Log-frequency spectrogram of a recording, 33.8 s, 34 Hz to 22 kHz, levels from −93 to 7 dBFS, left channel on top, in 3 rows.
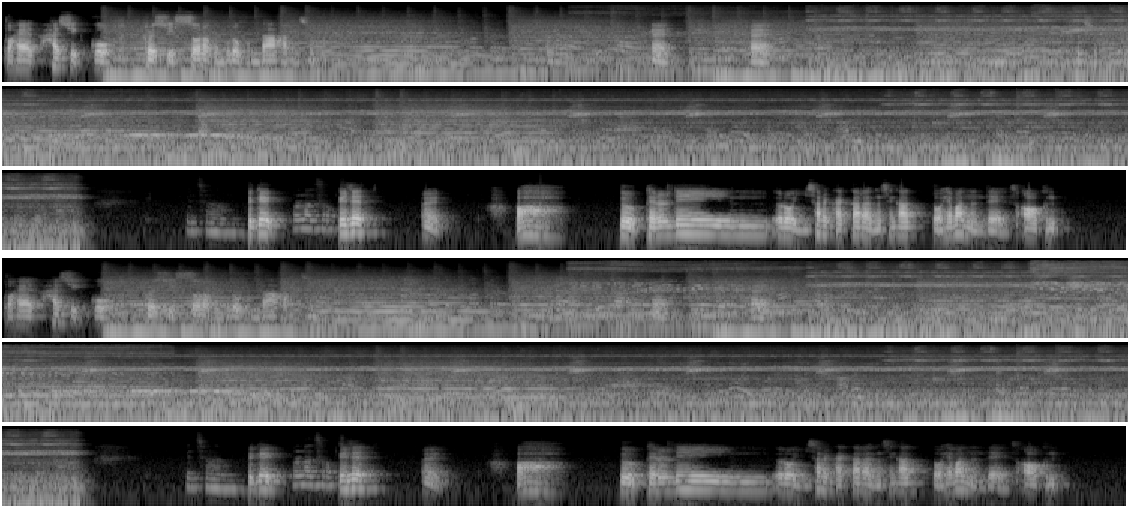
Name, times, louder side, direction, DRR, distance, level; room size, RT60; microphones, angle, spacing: voice 1, 0.0-3.1 5.4-5.5 6.5-6.7 7.5-7.7 10.8-10.9 18.4-18.5 25.1-25.2 25.9-26.1 26.7-26.9 27.4-28.1 28.7-33.0, left 7 dB, 90° left, 12 dB, 0.3 m, -31 dB
sound 1, 1.0-18.0, equal, 25° left, 0.5 m, -39 dB
voice 2, 4.0-20.4 21.2-23.7 24.3-24.9 25.4-26.3 32.9-33.0, right 1 dB, 55° right, 2 dB, 0.7 m, -49 dB
sound 2, 5.6-8.0 9.4-9.5 10.2-13.0, right 9 dB, 80° right, 0.3 m, -45 dB
sound 3, 8.0-23.3, right 1 dB, ahead, 1.0 m, -38 dB
3.5 x 2.0 x 3.5 m, 0.40 s
head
